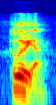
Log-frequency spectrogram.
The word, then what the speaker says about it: Kaluuya: Daniel Kaluuya? Is that how you pronounce it? Hallelujah. Kaluuya.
